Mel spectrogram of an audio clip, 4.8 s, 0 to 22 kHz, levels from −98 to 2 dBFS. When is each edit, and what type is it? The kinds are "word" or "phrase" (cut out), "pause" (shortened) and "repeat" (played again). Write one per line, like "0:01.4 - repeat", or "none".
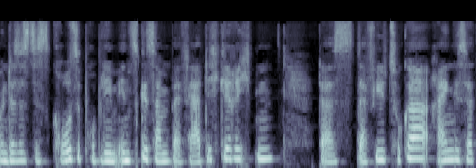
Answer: none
